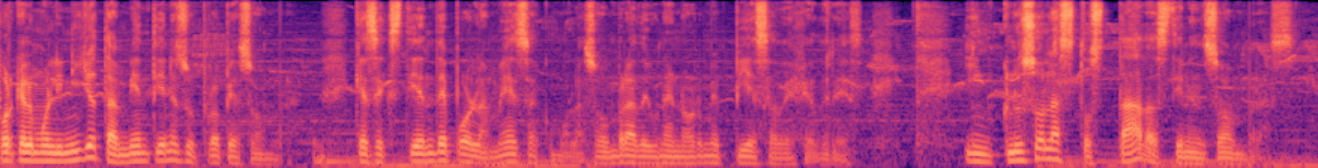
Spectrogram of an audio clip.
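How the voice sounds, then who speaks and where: A man speaks at a moderate pace with a very deep, low pitch and very wide pitch swings. Music plays in the background. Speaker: podcast host and narrator. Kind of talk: audio narration of a short story.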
